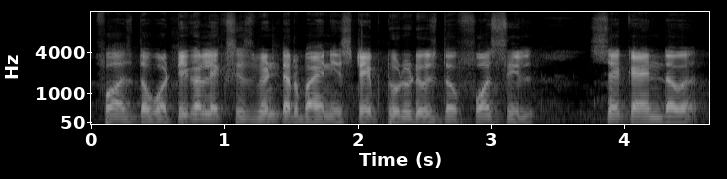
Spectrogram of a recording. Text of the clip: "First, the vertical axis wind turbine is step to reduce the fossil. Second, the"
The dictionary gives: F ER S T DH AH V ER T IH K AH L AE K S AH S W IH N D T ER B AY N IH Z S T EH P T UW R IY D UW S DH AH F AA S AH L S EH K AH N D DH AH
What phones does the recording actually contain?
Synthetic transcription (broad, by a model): F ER S T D AH V ER T IH K AH L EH K S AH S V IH N T ER B AY N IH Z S T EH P T UW R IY D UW S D AH F AA S AH L S EH K AH N D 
